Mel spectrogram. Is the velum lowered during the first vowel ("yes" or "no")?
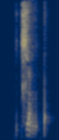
no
